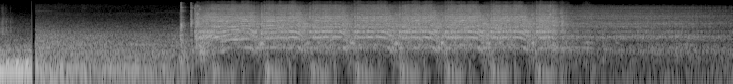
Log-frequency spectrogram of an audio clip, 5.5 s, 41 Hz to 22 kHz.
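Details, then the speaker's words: Compression test with all spark plugs removed and gauge in cylinder one: starter spins the engine at an even, quick whirr for about three seconds with steady pulses; first hit 85 psi, peak around 170 psi, healthy compression. "the needle hits on the first uh puff you hear the first compression stroke and then after about 5 to seven uh compression Strokes see what the peak number is"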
